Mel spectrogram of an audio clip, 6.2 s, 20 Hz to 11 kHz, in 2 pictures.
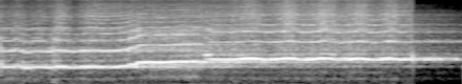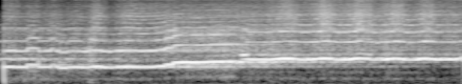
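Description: Solo flute phrase playing back, climbing in steps to a held note; the phrase is looped, cutting off briefly about three seconds in and starting over. The flute's mid-range around 1 kHz is being held down by a dynamic EQ cut so the breathy air stays steady.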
